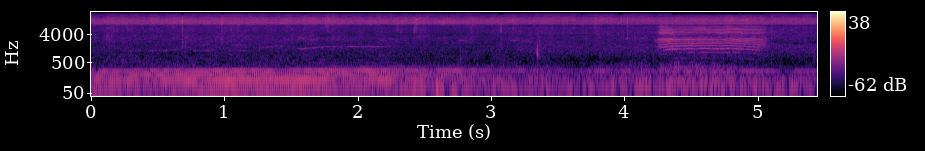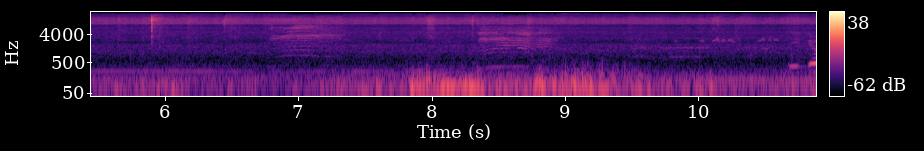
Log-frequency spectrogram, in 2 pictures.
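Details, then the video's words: Goats and sheep at a roadside in India: three short, faint bleats spaced a couple of seconds apart over low rumbling background noise. "the echoing sound of goats and sheep on the side of the road"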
